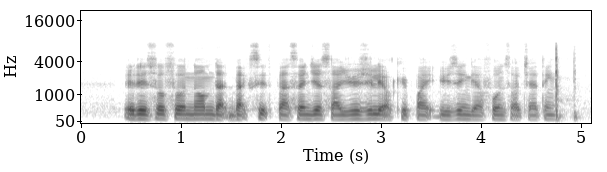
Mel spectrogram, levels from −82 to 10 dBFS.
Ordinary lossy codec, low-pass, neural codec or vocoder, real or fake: none; none; none; real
